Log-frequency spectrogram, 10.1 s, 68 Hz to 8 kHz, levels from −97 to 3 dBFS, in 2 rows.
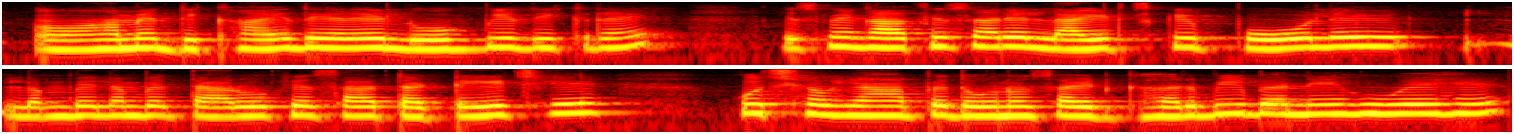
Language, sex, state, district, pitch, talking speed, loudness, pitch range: Hindi, female, Chhattisgarh, Sarguja, 250 Hz, 195 wpm, -22 LUFS, 235-275 Hz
